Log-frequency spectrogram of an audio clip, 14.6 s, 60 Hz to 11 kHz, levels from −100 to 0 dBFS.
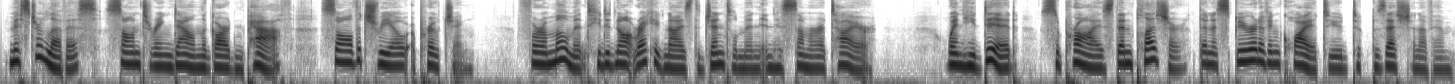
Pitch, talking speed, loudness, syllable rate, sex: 190 Hz, 160 wpm, -20 LUFS, 5.2 syllables/s, female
